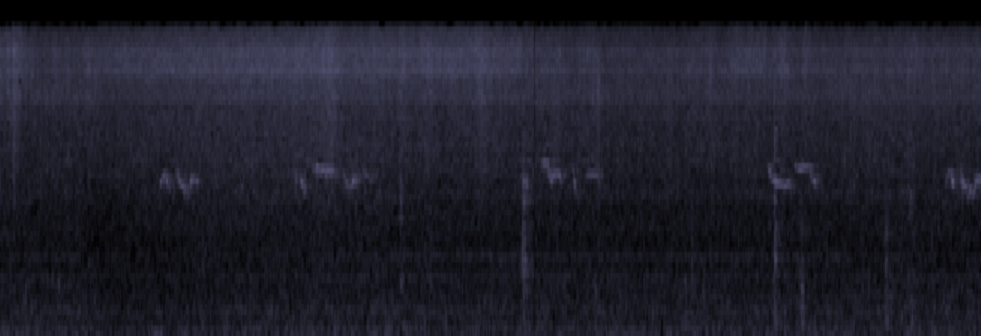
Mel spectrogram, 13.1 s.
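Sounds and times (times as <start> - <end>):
bird chirping: 2.1 - 2.8, 3.9 - 5.0, 7.2 - 8.1, 10.2 - 11.0, 12.6 - 13.0.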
